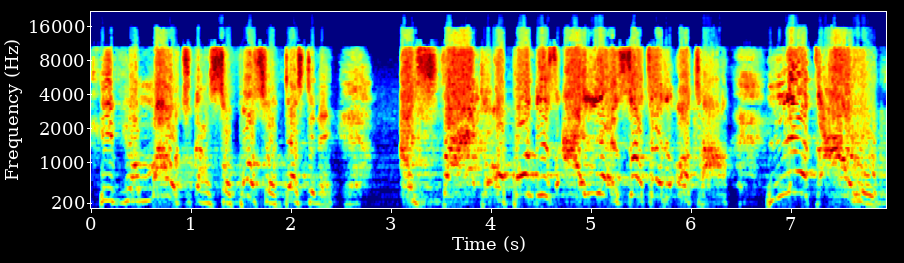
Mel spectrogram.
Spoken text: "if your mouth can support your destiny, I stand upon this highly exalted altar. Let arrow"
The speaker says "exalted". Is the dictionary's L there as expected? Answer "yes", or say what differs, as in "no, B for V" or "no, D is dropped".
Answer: no, L is dropped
